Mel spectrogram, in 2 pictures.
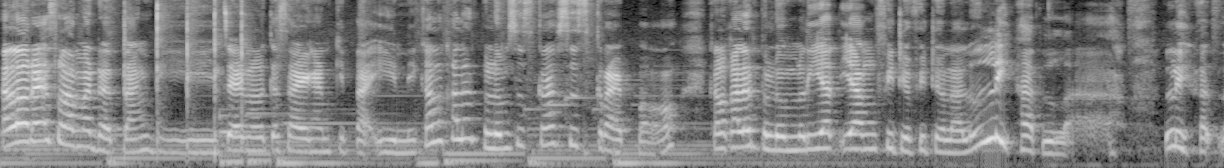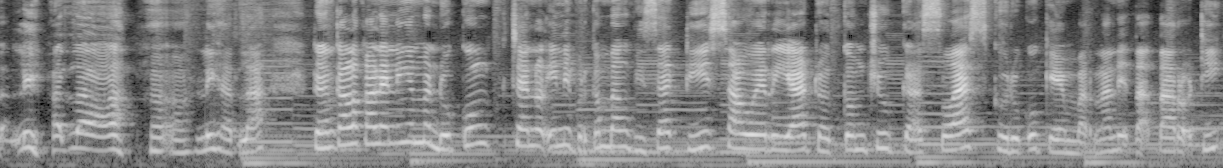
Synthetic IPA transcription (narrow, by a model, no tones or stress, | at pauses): kaloɾɛsəlamadat̪aŋdit͡ʃɛnəlkəsajaŋankit̪a̰ʔinikalokalianbəlʊmsuskɾap̚supskɾabəl | kalokalianbəlʊmliat̪̚jaŋfideofideolalulihat̪̚la̰h | lihat̪̚lahlihat̪̚lahəʔəhliɦat̪̚lahd̥ankalokalianiŋɪnməndukʊŋt͡ʃɛnəlinibərkəmbaŋbisadisaweɾiadɔt̪̚kɔmd͡ʒuɡaslɛsɡ̥uɾukuɡembarnant̪it̪a̰ʔt̪aɾʊʔd̥i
